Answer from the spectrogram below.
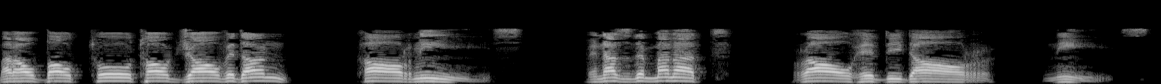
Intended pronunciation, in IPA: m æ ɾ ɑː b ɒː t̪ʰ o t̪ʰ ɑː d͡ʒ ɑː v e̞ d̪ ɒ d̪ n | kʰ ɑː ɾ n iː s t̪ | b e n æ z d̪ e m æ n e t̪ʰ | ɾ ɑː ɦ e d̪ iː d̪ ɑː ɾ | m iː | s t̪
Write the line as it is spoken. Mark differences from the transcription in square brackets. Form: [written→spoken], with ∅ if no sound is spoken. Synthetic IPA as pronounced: m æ ɾ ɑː b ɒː t̪ʰ o t̪ʰ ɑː d͡ʒ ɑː v e̞ d̪ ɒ [d̪→∅] n | kʰ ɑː ɾ n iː s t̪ | b e n æ z d̪ e m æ n [e→æ] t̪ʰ | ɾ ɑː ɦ e d̪ iː d̪ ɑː ɾ | [m→n] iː | s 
